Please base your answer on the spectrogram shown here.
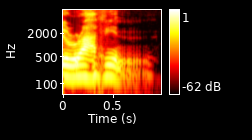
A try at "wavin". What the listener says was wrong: Just put the W and just say Wavin. You have to understand the nuances of the local dialect.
